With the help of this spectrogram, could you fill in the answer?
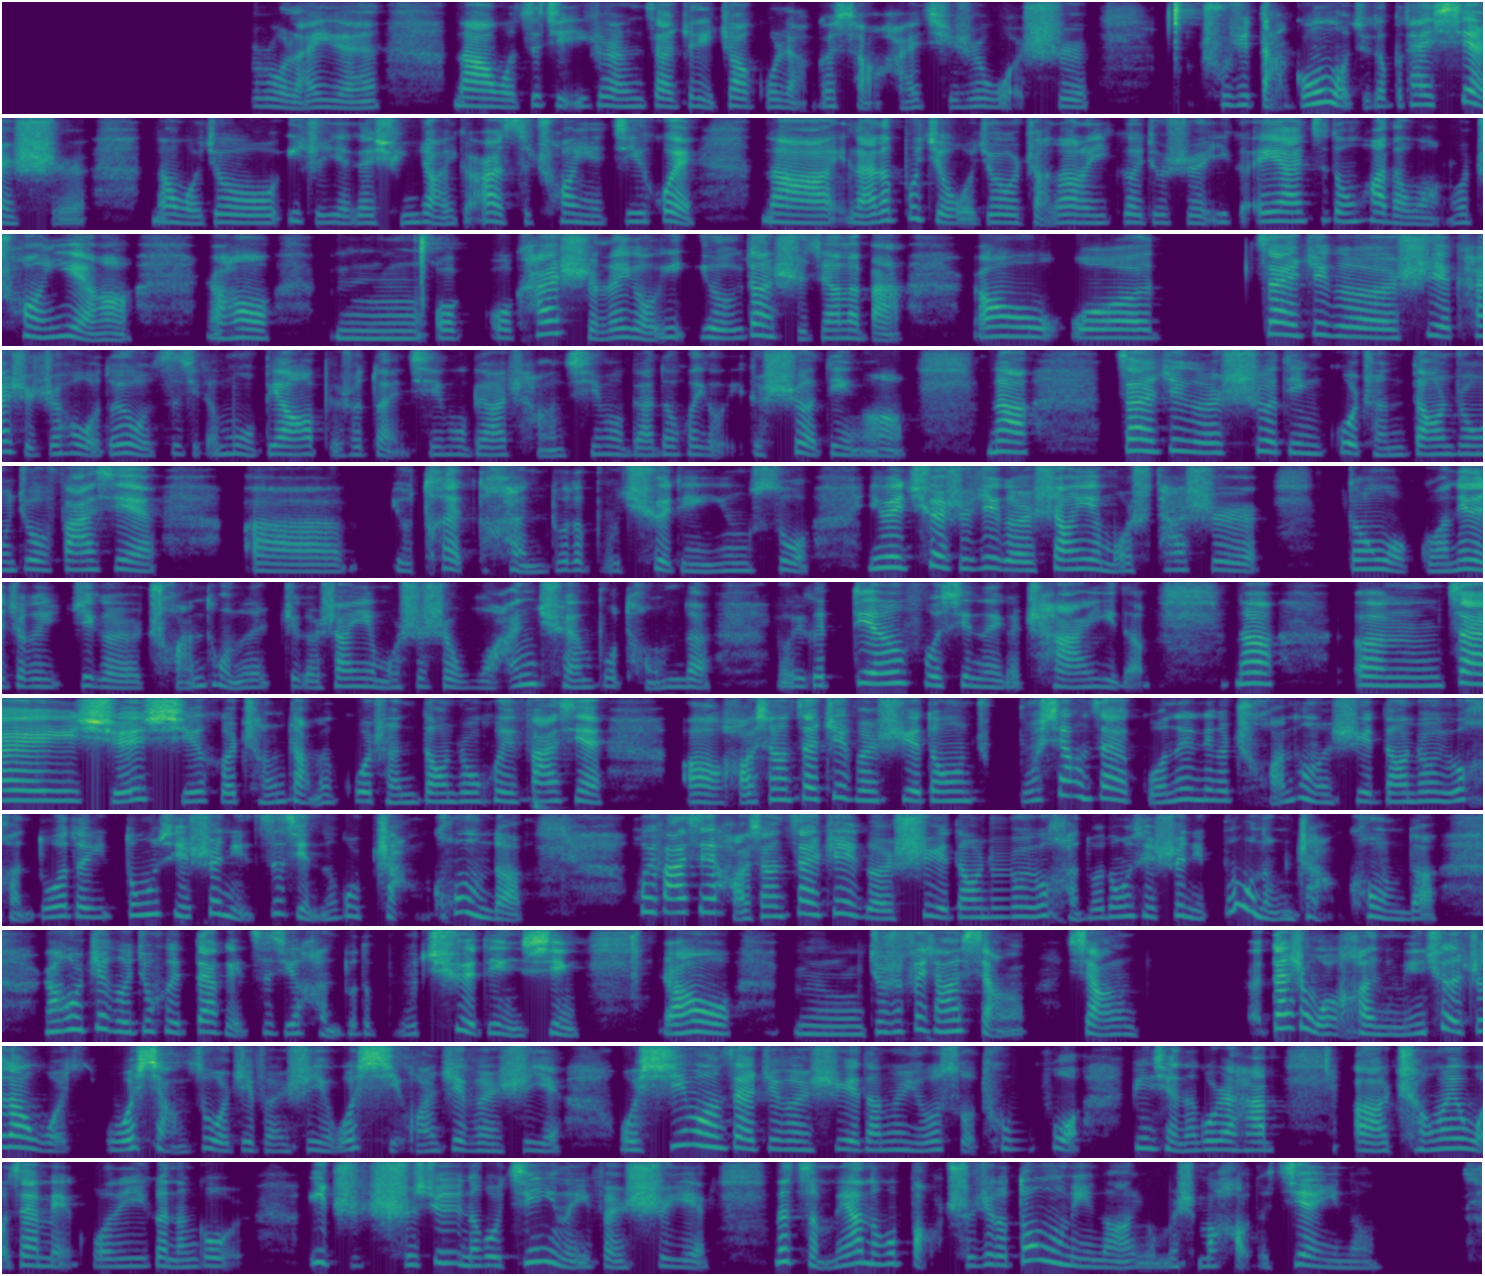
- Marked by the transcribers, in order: tsk; tsk; other background noise; sniff
- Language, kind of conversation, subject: Chinese, advice, 在不确定的情况下，如何保持实现目标的动力？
